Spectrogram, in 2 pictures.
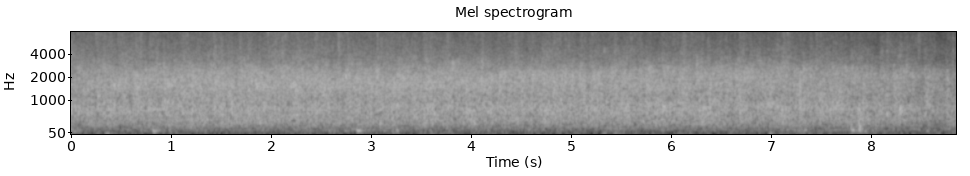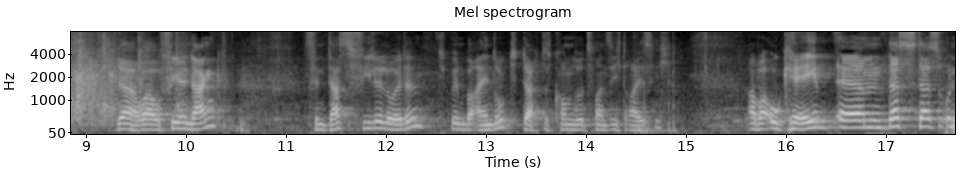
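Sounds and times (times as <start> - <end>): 
audience applause: 0.0 - 10.1
speech: 9.3 - 10.5, 11.3 - 15.0, 15.6 - 17.6.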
